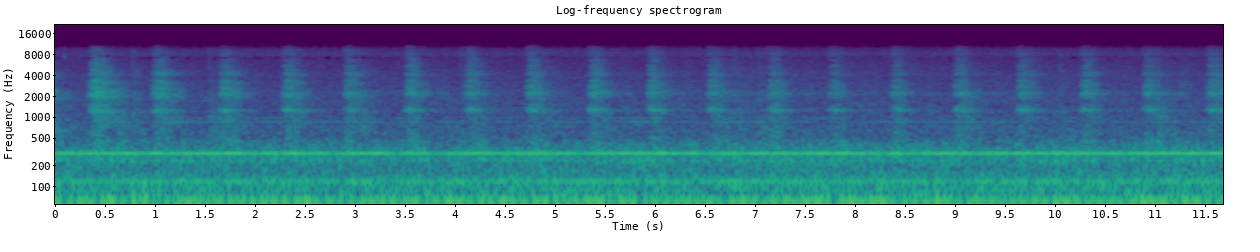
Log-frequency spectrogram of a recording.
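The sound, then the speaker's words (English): Skull shining breath: many rapid, forceful exhales through the nose in a steady, even rhythm, each a short puff of breathy noise, over a constant low background hum. “On your next inhale, we'll start another round of skull shining breath. And exhale, exhale, exhale, exhale.”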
